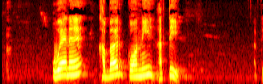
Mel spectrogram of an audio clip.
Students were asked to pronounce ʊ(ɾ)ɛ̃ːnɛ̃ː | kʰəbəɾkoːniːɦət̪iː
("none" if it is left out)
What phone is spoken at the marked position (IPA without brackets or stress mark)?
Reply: none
